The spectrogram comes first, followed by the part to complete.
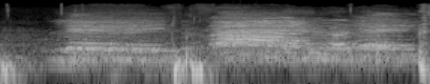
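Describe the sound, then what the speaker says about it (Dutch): Sparse, scattered clapping mixed with a murmuring crowd, fairly steady and moderately loud for about three seconds. "zuinig applaus voor Thomas, hoor."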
